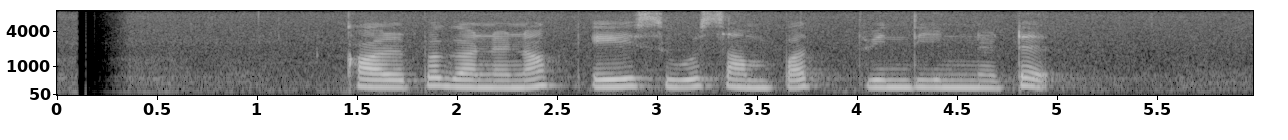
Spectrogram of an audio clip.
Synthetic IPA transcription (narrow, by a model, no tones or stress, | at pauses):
kalpəɡanənakeːsuʋəsampat̪ʋind̪inːəʈə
